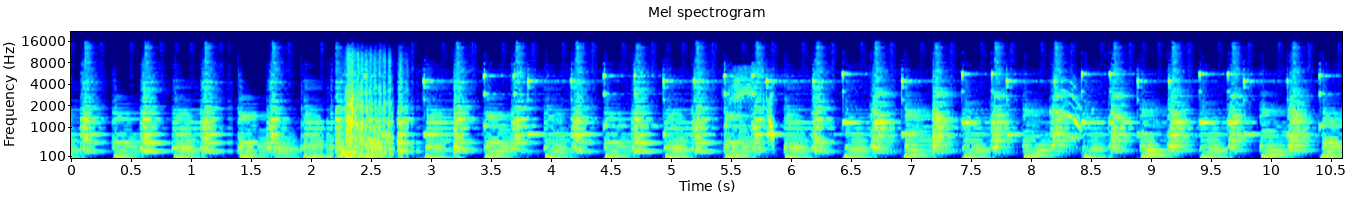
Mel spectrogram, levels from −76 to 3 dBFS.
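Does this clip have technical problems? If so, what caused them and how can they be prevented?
Yes. From 1.25 to 2.22 s the audio turns choppy and robotic: repeated packet loss left eight gaps, the longest 46 ms. The receiver patched them by extending the preceding sound, so 150 ms was filled and 80 ms never arrived. A wired connection or a larger jitter buffer would prevent this.

Shortly after, brief smears appear at 2.68 to 2.74 s and 2.85 to 2.89 s. These are short concealed packet losses of 40 ms and 20 ms, filled by continuing the last sound and blending back into the real audio. Reducing network congestion and giving call traffic priority would prevent them.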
